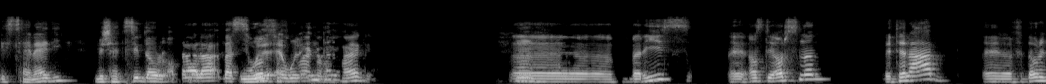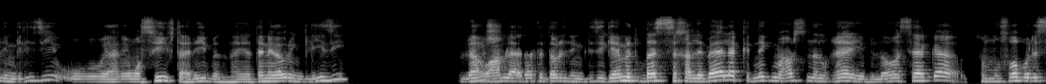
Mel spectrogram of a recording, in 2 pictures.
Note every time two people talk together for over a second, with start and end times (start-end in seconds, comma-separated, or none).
1.8-3.4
